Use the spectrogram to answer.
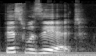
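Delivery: plain reading voice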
